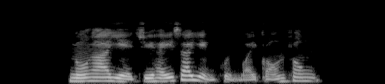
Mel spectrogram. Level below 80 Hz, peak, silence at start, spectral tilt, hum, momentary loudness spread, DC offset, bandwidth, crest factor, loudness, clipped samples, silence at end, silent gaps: -64 dBFS; -8 dBFS; 0.7 s; -6 dB/octave; none; 9 LU; under 0.1%; 7.6 kHz; 16 dB; -22 LUFS; under 0.1%; 0.65 s; none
